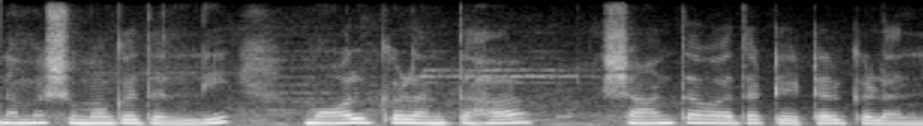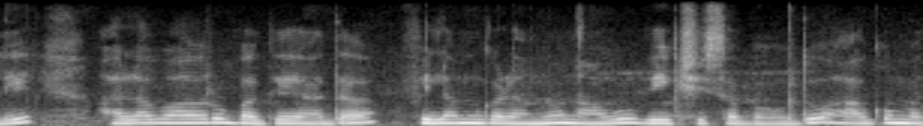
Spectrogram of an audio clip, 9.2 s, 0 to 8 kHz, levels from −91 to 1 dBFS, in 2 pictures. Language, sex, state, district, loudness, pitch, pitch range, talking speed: Kannada, female, Karnataka, Shimoga, -15 LUFS, 225 Hz, 215-240 Hz, 95 wpm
